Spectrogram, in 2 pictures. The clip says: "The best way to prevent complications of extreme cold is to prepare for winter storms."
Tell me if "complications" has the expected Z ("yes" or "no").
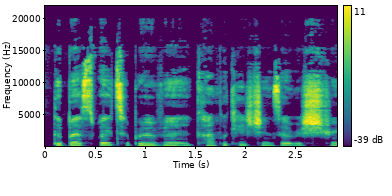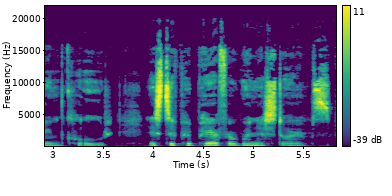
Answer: yes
